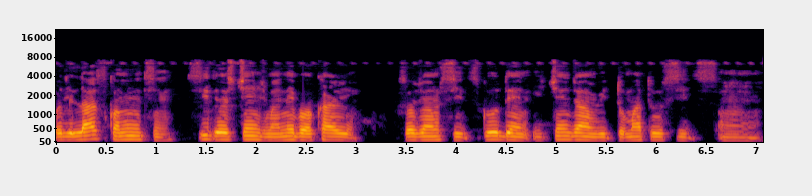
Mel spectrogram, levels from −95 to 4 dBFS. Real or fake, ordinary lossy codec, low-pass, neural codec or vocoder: real; none; 7.2 kHz; none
